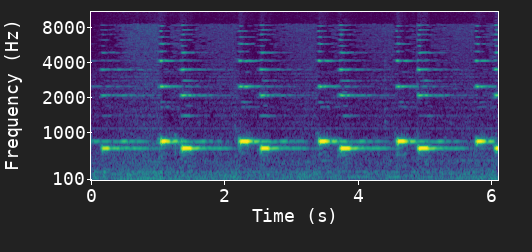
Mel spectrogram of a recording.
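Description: cuckoo calling

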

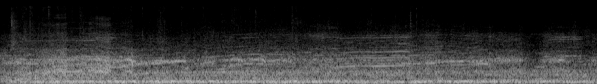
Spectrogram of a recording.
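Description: chickens clucking

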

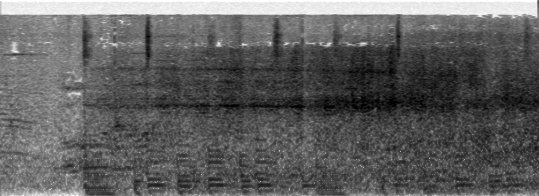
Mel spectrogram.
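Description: airplane engine roar

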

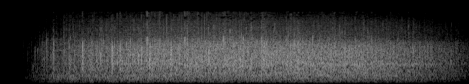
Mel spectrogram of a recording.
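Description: applause

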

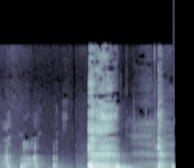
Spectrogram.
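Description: coughing and throat clearing

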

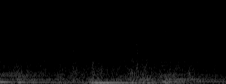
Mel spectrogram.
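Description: heavy rain downpour

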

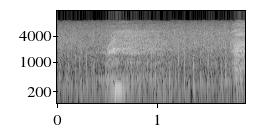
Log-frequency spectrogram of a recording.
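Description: rain falling

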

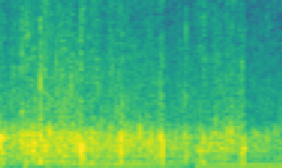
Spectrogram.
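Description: applause sound effect

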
